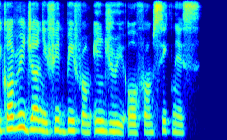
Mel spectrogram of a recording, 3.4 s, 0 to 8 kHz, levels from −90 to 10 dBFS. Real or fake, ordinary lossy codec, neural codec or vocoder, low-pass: fake; none; codec, 16 kHz, 4 kbps, X-Codec, HuBERT features, trained on LibriSpeech; none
